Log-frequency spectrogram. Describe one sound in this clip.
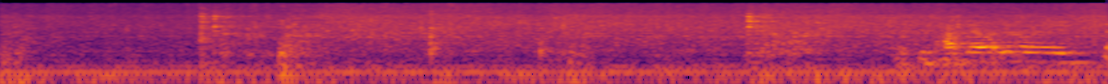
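Food sizzles in a pan.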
